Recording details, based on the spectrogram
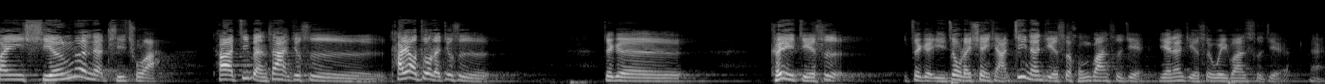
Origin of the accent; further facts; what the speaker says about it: China; 所以我觉得我们中国人，今天的中国人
